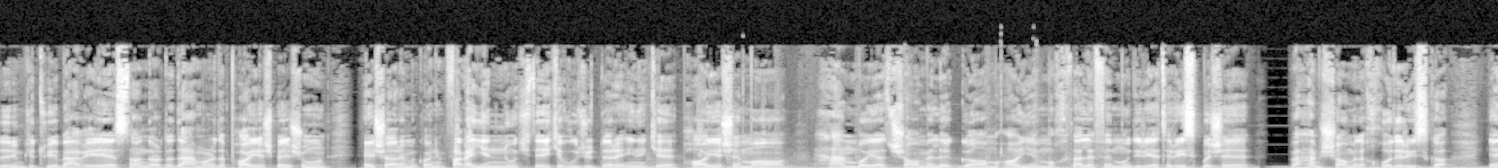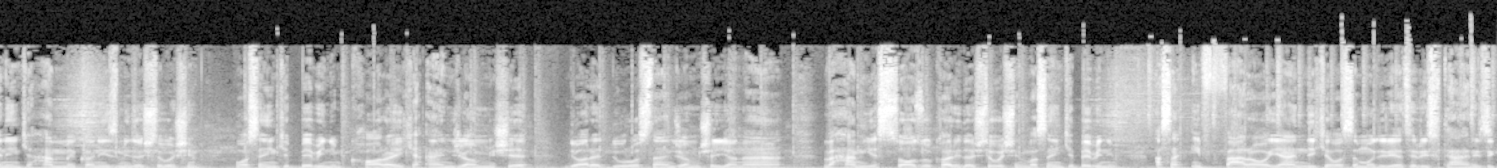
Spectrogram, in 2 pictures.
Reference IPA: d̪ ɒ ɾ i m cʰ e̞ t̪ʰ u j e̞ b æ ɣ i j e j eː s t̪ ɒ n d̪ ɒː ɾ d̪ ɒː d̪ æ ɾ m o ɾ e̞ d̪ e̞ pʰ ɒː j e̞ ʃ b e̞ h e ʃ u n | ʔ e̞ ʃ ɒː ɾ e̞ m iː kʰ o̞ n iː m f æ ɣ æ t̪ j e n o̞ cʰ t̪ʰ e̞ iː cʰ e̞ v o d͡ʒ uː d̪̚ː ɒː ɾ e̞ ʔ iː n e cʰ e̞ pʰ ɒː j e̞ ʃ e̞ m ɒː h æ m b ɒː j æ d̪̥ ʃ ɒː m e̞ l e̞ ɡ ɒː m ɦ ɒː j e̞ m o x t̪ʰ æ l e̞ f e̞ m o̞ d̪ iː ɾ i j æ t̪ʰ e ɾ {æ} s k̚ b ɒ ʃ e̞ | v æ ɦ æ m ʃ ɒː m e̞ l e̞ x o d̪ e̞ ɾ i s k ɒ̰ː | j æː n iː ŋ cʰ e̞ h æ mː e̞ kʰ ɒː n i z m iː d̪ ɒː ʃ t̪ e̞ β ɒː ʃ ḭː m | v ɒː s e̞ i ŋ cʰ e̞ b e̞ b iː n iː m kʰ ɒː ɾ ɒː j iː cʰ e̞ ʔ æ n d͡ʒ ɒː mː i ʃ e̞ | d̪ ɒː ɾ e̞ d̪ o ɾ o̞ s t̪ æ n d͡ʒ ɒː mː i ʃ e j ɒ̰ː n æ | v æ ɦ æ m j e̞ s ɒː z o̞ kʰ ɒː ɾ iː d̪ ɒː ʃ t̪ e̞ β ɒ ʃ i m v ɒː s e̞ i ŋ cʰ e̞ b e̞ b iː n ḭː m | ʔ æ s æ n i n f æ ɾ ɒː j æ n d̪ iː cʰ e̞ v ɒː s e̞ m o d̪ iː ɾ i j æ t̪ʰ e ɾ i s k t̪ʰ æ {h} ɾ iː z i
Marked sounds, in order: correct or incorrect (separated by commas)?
incorrect, correct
